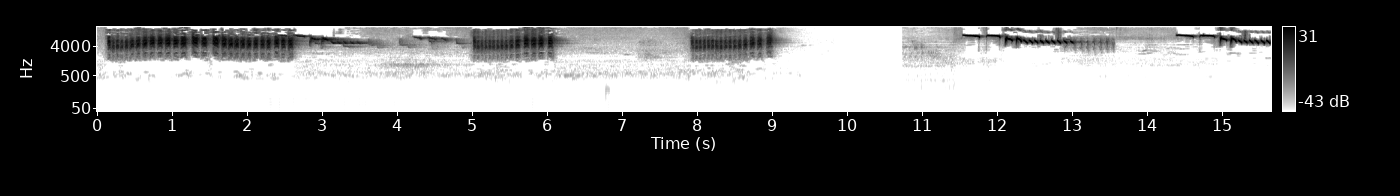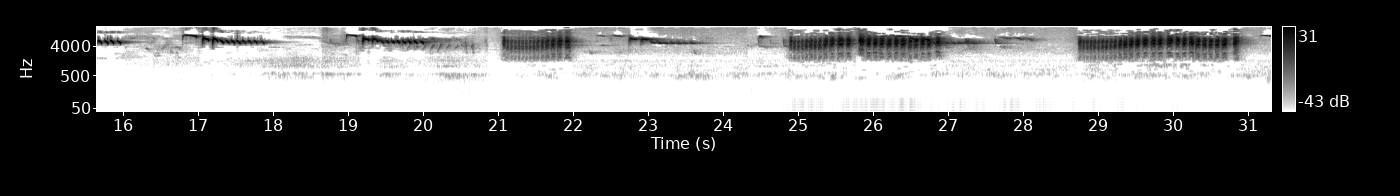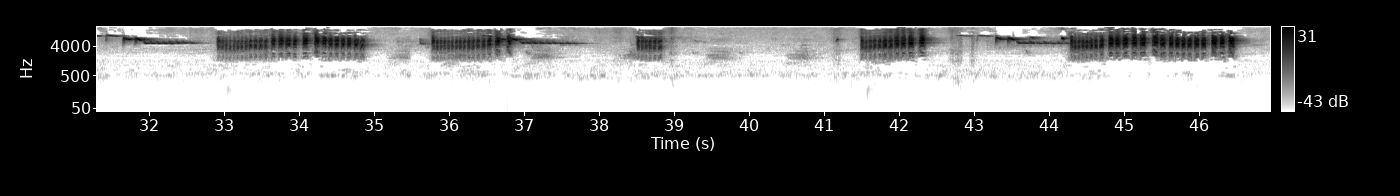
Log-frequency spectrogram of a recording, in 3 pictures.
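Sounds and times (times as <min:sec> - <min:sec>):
bird buzzy churring calls: 0:24.8 - 0:27.4, 0:28.7 - 0:31.0, 0:32.9 - 0:37.6, 0:38.3 - 0:39.8.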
